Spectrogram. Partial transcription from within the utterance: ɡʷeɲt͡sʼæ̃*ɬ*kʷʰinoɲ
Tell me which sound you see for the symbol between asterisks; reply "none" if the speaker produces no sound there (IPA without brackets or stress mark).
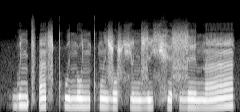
ɬ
